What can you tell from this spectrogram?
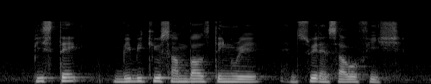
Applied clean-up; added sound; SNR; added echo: none; none; none; none.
